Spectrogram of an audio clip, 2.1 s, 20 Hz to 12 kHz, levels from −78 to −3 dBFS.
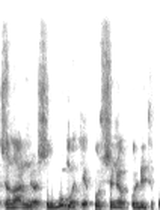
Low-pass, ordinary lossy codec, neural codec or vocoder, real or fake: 10.8 kHz; Opus, 64 kbps; vocoder, 48 kHz, 128 mel bands, Vocos; fake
